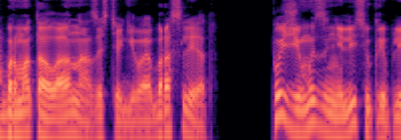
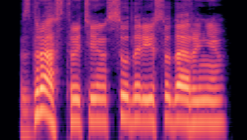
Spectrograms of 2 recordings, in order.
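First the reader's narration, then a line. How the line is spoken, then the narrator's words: Cheerful. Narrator (Russian): бодро произнес он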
